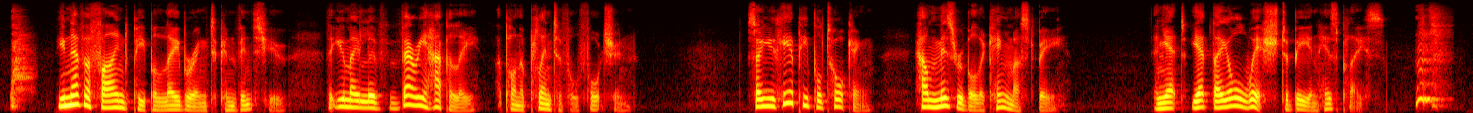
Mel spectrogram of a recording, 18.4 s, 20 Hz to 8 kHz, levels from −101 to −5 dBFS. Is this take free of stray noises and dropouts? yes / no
no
